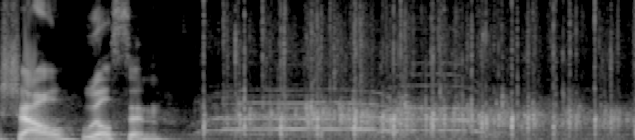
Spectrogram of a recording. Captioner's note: applause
